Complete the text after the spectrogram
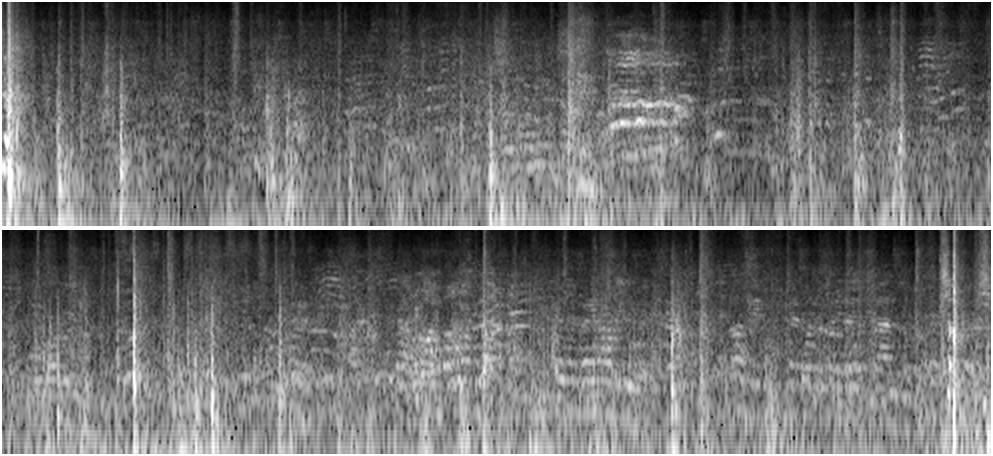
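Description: Padded gloves thud against pads in sharp bursts.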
